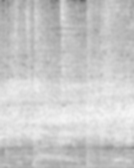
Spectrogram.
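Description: Rock music with electric guitar playing through a small aluminium-cased Bluetooth speaker, with almost no deep bass.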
